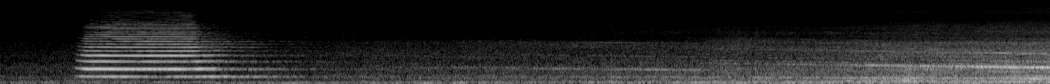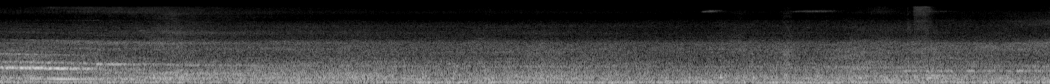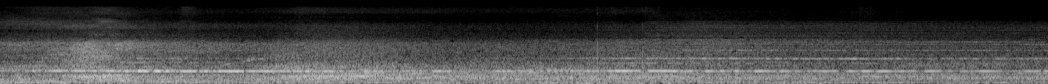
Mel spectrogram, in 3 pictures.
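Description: A PKP Intercity passenger train sounds one long horn blast on its approach, then comes up and passes close by. Its rolling rail noise grows loud, with a falling whine as it draws level. Later a steady high whine runs over the rumble of the train.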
